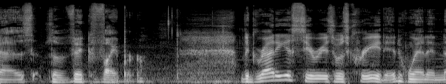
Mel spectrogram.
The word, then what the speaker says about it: Gradius: Gradius, which, yes, officially seems to be pronounced like grad instead of grade, or grod for those people,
